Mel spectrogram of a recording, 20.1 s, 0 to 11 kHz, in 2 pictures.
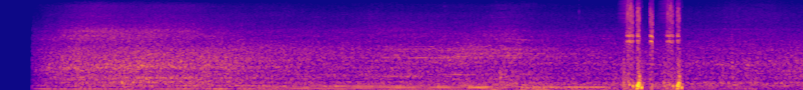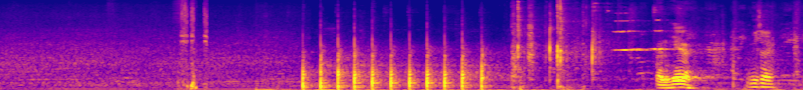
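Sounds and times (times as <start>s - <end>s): traffic noise: 0.4s - 20.0s.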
